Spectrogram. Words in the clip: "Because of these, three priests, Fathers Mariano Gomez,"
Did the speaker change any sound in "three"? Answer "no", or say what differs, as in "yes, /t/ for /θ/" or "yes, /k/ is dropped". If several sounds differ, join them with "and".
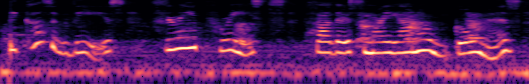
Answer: no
